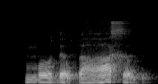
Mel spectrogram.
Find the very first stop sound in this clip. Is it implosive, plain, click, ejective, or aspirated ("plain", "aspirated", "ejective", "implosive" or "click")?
implosive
